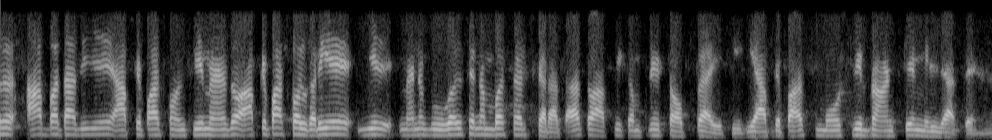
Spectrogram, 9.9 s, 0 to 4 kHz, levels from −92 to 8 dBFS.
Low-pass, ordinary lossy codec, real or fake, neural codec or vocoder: 3.6 kHz; none; real; none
